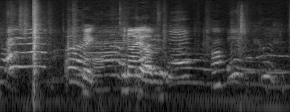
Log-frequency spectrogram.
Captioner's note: kids chatter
